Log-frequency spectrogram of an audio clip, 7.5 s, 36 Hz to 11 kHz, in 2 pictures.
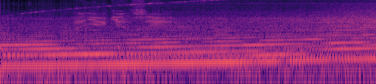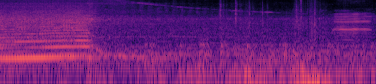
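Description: A Nissan R32 GT-R with an RB26 engine and HKS V-cam pulls hard in third gear from low revs, its loud, close engine note climbing steadily in pitch for several seconds before abruptly lifting off into a rougher idle-like rumble.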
